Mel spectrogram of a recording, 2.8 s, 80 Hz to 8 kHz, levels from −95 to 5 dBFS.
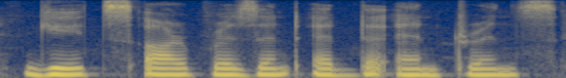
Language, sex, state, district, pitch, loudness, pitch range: English, female, Assam, Kamrup Metropolitan, 180 Hz, -16 LUFS, 175-185 Hz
